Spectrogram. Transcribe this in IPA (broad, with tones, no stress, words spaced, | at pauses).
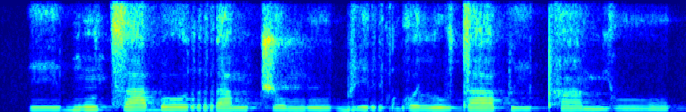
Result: iː˨bũ˦t͡sa˦ ɓo˦ra˨˦mt͡ʃo˨muː˨ bi˦rɡʷɪ˨lu˦ da˦pi˨pʰã˨m juː˨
